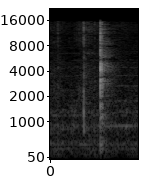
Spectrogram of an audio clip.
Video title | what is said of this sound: మినప్పప్పు గారెలు😋అమ్మ, అమ్మమ్మ ఇలా తయారు చేసేవారు👌మన ట్రెడిషనల్ ఆహారం😍రోజు కో ప్రత్యేకత❤️rotinewlog | కరకరలాడుతుంది పైన మొత్తంగానే సౌండ్ వస్తుంది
